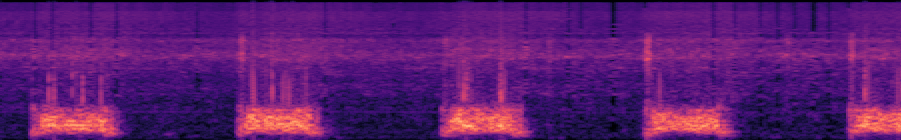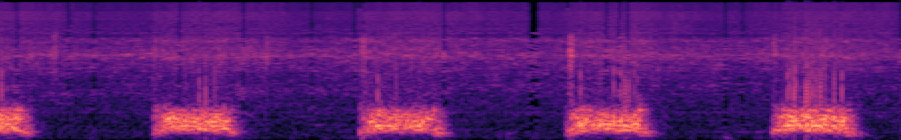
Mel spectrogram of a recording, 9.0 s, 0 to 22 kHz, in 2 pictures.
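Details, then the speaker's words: Steady blowing systolic murmur filling each systole at about 58 beats a minute, played as an example of mitral insufficiency in an internal-medicine valvular disease lecture; mitral regurgitation murmur. "vamos a ver los ruidos cardíacos de la insuficiencia vitral ya escucharon la estenosis vitral ahora van a ver lo que es insuficiencia de se escucha bien no es un soo de tipo sistólico"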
